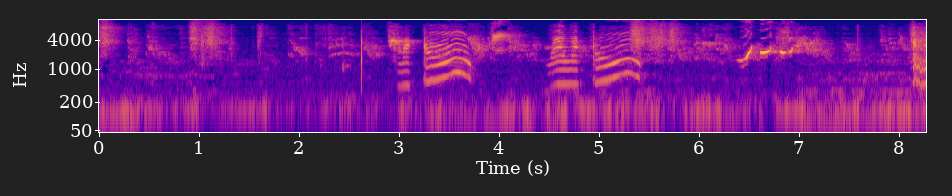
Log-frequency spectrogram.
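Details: Talking Ring-necked parrot producing repeated arching, harmonic voice-like phrases resembling mimicked words, with sharp clicks, brief squeaks, a high trill near the end and a low steady hum beneath.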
